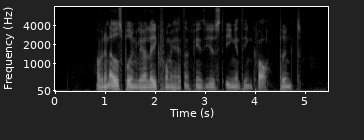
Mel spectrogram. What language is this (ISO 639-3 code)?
swe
